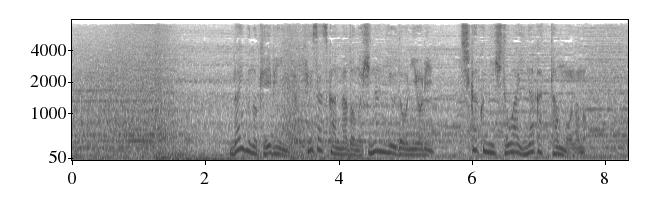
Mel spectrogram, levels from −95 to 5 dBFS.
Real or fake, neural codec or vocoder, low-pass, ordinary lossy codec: real; none; 7.2 kHz; MP3, 32 kbps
